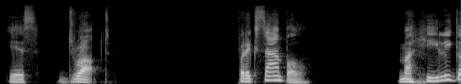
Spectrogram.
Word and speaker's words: mahilig: Mahilig, akong, mamili, ng, sitsirya. Mahilig, akong, mamili, ng, sitsirya. The first word is mahilig. Mahilig. Mahilig. Mahilig is spelled as M-A-H-I-L-I-G.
